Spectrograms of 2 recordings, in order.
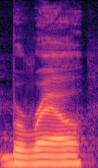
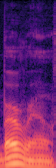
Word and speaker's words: Worrell: And I want to say my name is Worrell. Worrell. W. I'm sorry. That's all right. See, there we go. Worrell. See? That's all right. She corrected me. Where'd I get Burrell from?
